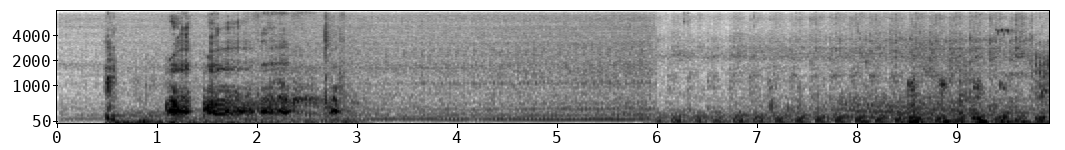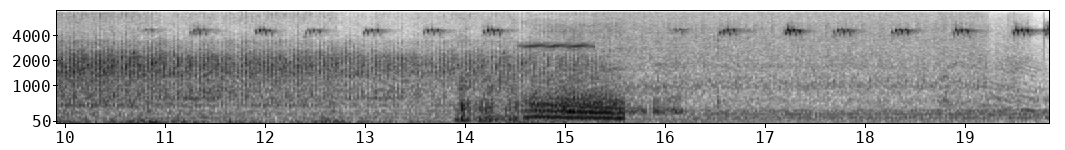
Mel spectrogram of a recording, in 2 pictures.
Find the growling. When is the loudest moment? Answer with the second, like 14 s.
15 s.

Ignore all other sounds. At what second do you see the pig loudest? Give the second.
1 s.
